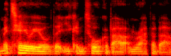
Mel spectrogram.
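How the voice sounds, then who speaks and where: Speaking at a fairly quick pace, a man has a dark, mellow tone, fairly low pitch and monotone, flat intonation. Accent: British. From Britain. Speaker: music interviewer. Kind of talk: interview.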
